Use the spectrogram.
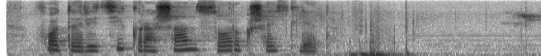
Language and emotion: Russian, neutral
